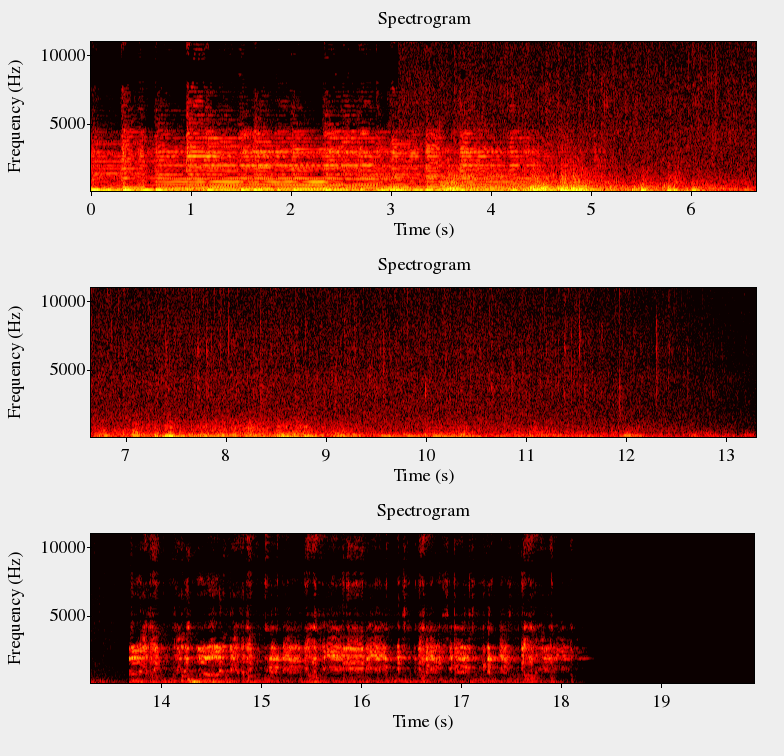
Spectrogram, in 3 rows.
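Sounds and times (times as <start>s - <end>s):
thunder rumbling: 3.2s - 13.6s
steady rain: 3.2s - 18.0s.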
